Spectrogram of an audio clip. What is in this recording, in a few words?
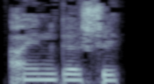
"eingeschifft", German; adjectives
